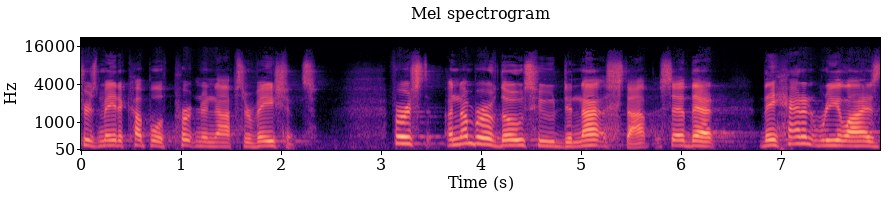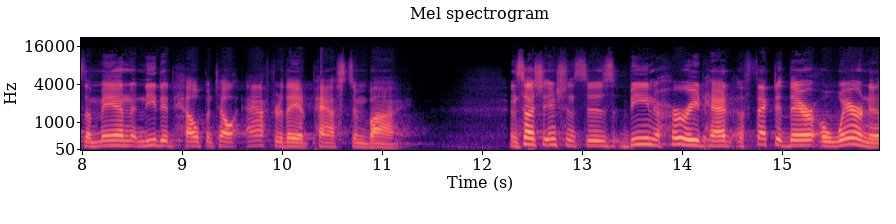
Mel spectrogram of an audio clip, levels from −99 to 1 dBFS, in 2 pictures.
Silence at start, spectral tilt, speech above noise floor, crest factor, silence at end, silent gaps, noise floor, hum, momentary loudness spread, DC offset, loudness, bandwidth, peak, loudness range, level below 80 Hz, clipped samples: 0 s; -4 dB/octave; 41 dB; 20 dB; 0 s; none; -65 dBFS; none; 10 LU; under 0.1%; -25 LUFS; 12.5 kHz; -6 dBFS; 5 LU; -70 dBFS; under 0.1%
